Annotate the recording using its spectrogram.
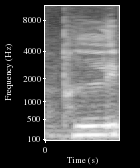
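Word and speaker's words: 분리: এর মাধ্যমে আমরা আজকে শিখব স্রেগি আবর্জনা, ফুল্লি ফেসুল, ফুল্লি অর্থ আলাদা করা, ফেসুল অর্থ ফেলাই, যে নিউনের পর রিউল আছে এই জন্য দুইটাই লয় ল উচ্চারণ হবে।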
